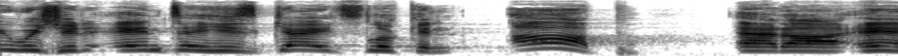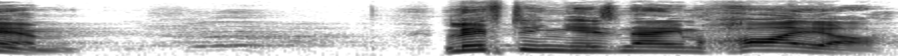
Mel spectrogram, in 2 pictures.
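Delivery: loud, building sermon cadence; preaching. Real, not acted. Preacher builds up the congregation, loud and fervent. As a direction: drive each line home from the pulpit.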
